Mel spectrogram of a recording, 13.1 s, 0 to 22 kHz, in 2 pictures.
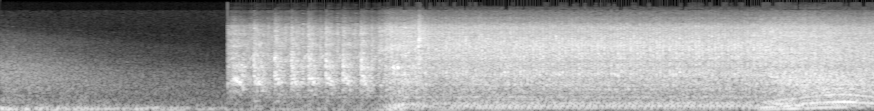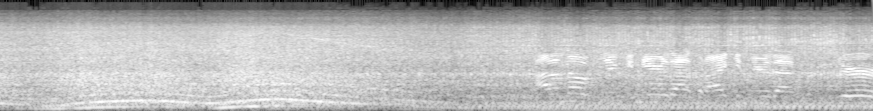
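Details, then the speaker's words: Nissan Patrol TD42 diesel just after an aftermarket fan was fitted to fix overheating, started and idling. A strong, steady rush of air, louder and pulling much more air than the old stock fan. Normal cooling fan running. "Check that out. That is pulling a lot more air than that old fan. I think we're gonna have that issue solved of overheating."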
